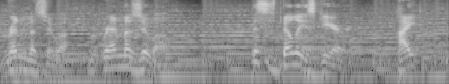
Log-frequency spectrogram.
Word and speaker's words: Renmazuo: So this is the Renmazuo. That's how it's said. Renmazuo.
